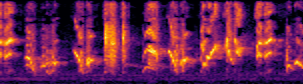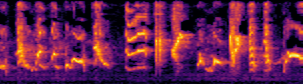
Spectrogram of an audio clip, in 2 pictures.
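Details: Oriental magpie-robin (kacer) in continuous, rich song: a dense stream of varied whistles, trills and sharp chirps delivered in quick phrases of roughly half a second, with almost no pauses.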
